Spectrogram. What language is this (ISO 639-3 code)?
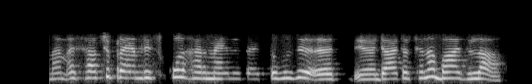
kas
